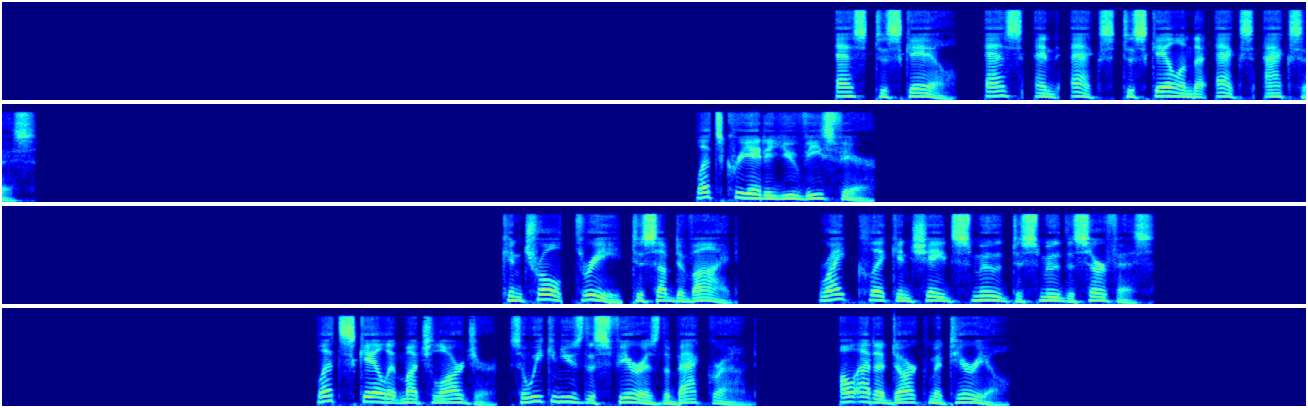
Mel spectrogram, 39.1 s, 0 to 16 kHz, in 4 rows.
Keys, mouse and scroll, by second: 1.4 shift+a, 5.2 s, 8.5 s, 10.9 s, 13.1 middle click, 15.8 shift+a, 21.3 middle click, 22.3 middle click, 23.0 ctrl+3, 23.9 right click, 31.1-32.0 scroll up 11, 32.3 middle click, 33.7 click, 34.2-35.1 scroll down 4, 35.1-36.2 scroll down 7, 35.7 s, 37.3-38.5 scroll up 7.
